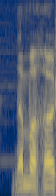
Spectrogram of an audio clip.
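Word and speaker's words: नमः: Many people put a swaritam on Namaha. Urdhvaya Namaha. They chant like that. You should not chant the Namaha with a swaritam. Namaha should be flat.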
